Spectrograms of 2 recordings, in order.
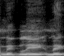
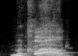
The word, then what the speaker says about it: McLeod: The Mick, you know what I'm saying? The Mick is dominant, and then the L. Come on, man. All right, so McLeod, right, out there doing his stuff.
